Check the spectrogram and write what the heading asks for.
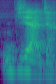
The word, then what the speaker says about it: Ziaja: Y dicen Yaya. Entonces entiendo que es la correcta pronunciación de la marca Yaya. Esto es un tónico, este es de la línea Acai Berry.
